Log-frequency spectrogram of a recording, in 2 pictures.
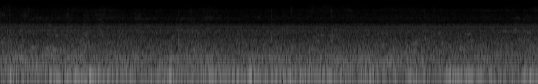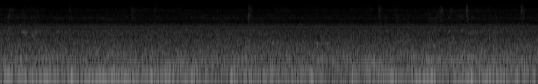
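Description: Steady low hum of the ventilation and air-conditioning filling a large indoor tennis hall, with faint voices and a few soft tennis ball hits on top.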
